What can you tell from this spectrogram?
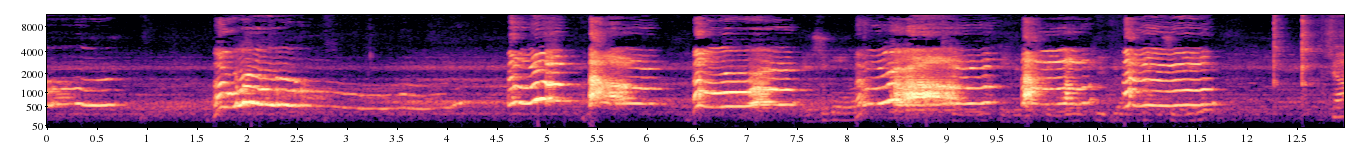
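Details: Shih Tzu dog wanting a walk, giving a long sliding howl that falls away, then a string of shorter wavering howls and yips in quick bursts, with a person speaking briefly in the background.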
